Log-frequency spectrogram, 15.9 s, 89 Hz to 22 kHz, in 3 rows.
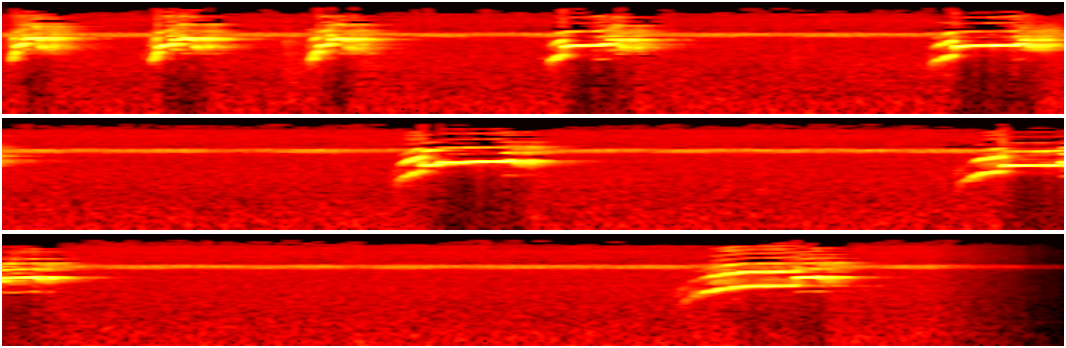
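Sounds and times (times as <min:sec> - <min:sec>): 
Himalayan monal giving loud upward-sweeping whistled calls: 0:00.0 - 0:02.0, 0:02.7 - 0:03.4, 0:04.6 - 0:05.5, 0:07.3 - 0:08.2, 0:10.1 - 0:11.2, 0:14.0 - 0:15.1.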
